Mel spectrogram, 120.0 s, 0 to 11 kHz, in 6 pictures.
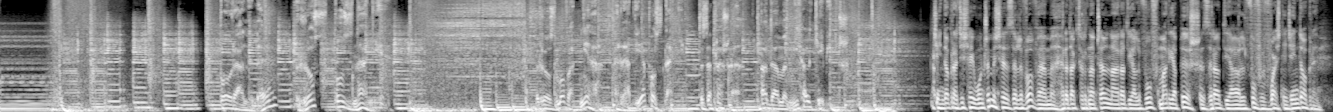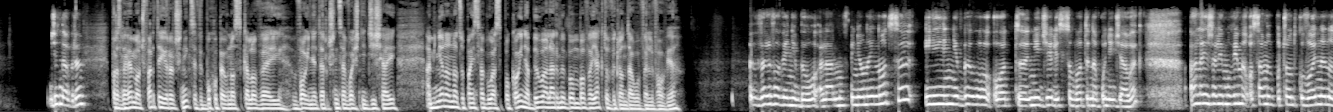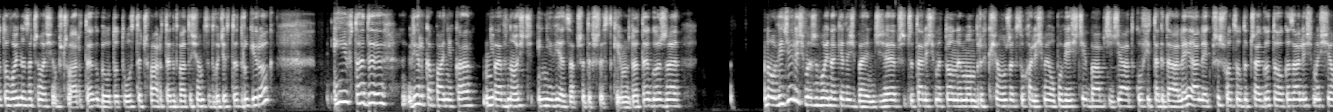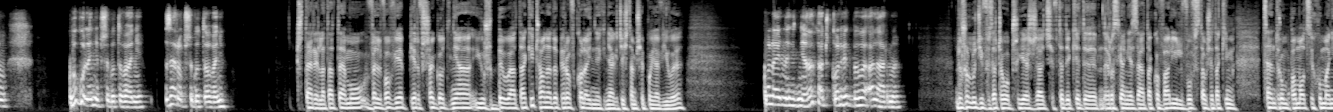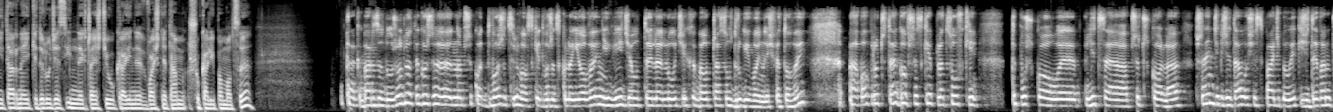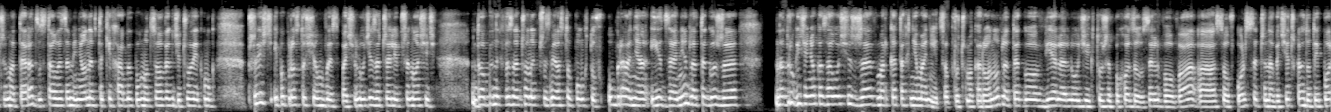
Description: Cztery lata temu Rosjanie zaatakowali Ukrainę. 24 lutego 2022 roku rozpoczęła się pełnoskalowa wojna. W porannej rozmowie Radia Poznań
